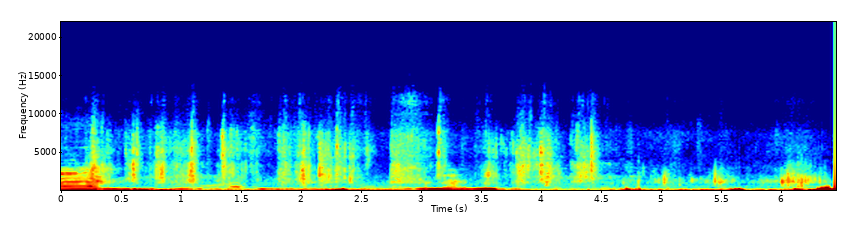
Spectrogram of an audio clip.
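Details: Cattle on a small farm in Montana's Bitterroot Valley, the neighbor's cows just put in the bottom pasture, brought up this time of year to calve; low, drawn-out moos early on, then soft clicks and rustling.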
